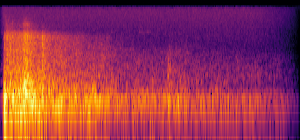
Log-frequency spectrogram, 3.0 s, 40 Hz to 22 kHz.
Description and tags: A distant firework sound amplified using Audacity. Location: The Castle, Neutral Bay, close to the wharf, Sydney, Australia, 15/04/2017, 16:56 - 21:11.
Fire, Ringtone, Firework, Cannon-Fodder, Boom, Cannon, Amplified-Firework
